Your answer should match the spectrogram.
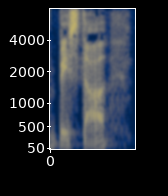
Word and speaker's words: Bicester: And like, God, you can't possibly know if you don't know that it's pronounced Bicester.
